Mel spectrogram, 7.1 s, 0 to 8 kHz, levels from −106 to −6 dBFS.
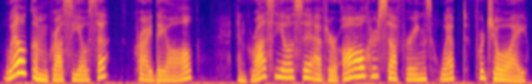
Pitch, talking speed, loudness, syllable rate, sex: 205 Hz, 120 wpm, -19 LUFS, 3.8 syllables/s, female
